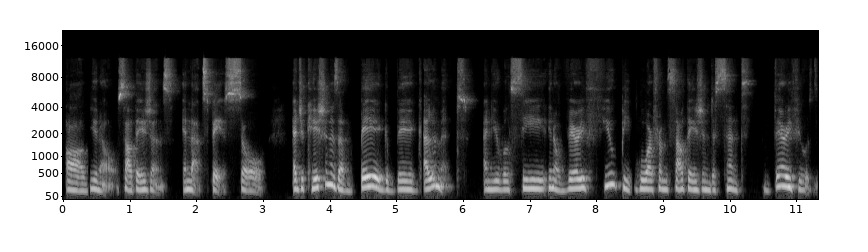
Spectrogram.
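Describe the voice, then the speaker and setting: A woman's voice: sits low, animated, a little slow, dark tone. A middle-aged woman from Pakistan hosting an interview podcast, explaining thoughtfully with fillers and restarts. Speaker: psychologist podcast host. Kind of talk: conversational interview.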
